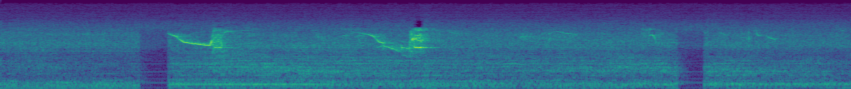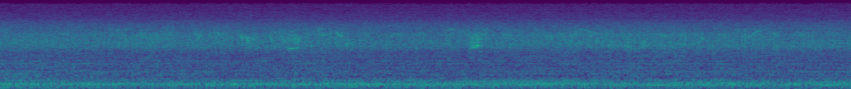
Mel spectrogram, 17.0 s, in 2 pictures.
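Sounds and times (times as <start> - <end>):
outdoor background noise: 0.0 - 17.0
steady low hum: 0.0 - 17.0
faint bird chirps: 1.7 - 7.9, 9.6 - 12.1, 12.9 - 14.7.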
